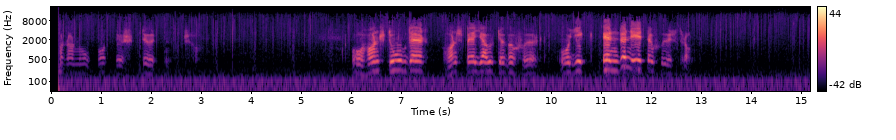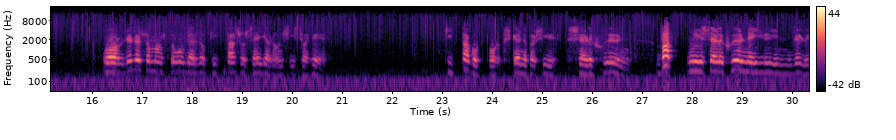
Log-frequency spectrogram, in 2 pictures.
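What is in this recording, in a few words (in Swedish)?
Ovansjö Gästrikland, dialekter; Folkminnen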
